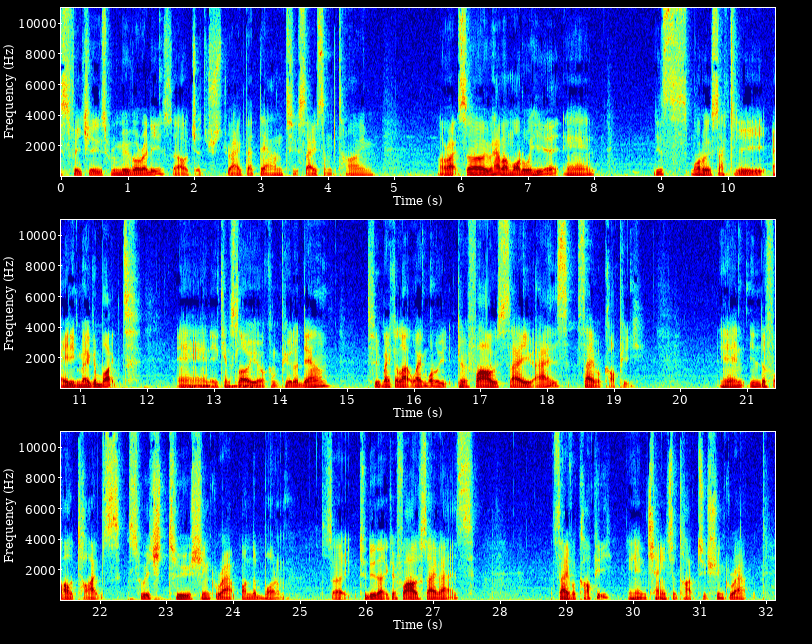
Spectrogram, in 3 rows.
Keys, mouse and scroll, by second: 0.1 click, 1.6 click, 4.7-5.8 scroll up 1, 5.8-6.3 scroll down 1, 6.3-9.8 middle drag, 9.9 scroll down 1, 12.9-14.9 middle drag, 16.2-18.9 drag, 22.9-24.3 scroll down 1, 24.7 click, 29.7-32.1 drag.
